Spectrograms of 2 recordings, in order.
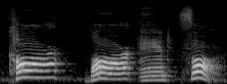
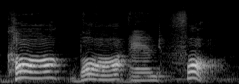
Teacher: you could hear that R sound on the end right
